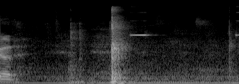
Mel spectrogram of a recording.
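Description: A dishwasher door shuts with a thud.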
